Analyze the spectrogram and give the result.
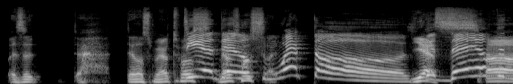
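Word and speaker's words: Día de los Muertos: Hey, you know, I don't know how to pronounce this. What is it? De los Muertos? Dia de los Muertos.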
